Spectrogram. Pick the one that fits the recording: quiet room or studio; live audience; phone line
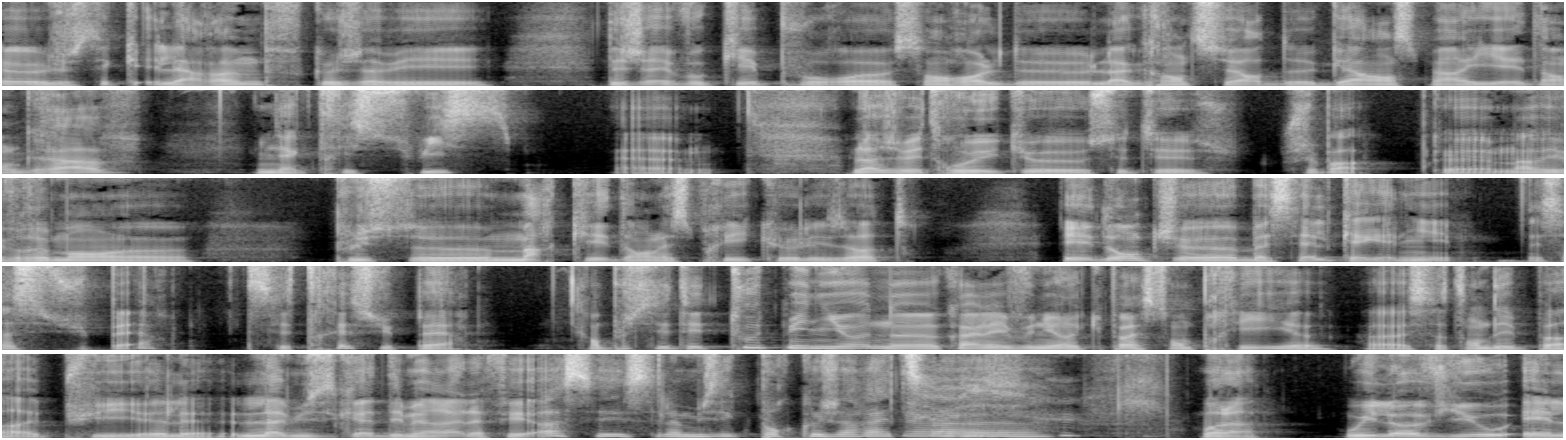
quiet room or studio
